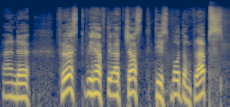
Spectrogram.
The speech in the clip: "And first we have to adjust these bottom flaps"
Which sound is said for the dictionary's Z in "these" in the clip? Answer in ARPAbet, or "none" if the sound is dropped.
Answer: S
